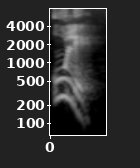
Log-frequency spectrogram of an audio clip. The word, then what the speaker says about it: hule: Por ejemplo, si digo hielo, si digo hule, no produce ningún sonido la H.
